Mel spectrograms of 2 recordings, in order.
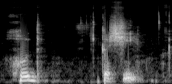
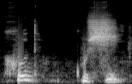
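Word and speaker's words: خودکشی: जब हम लफ्ज़ देखते हैं खुद कशी, खुद कुशी, खुद कशी लफ्ज़ गलत है, खुद कुशी दुरुस्त लफ्ज़ है।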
